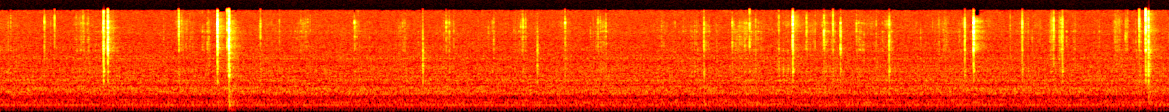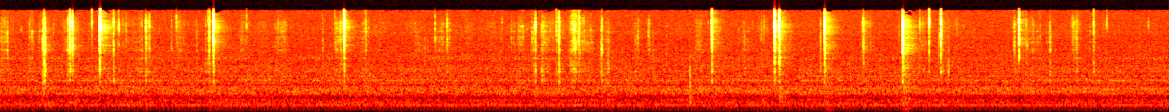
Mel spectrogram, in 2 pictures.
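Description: Steel lock pick working the pins of a Sargent six-pin cylinder under light tension from a tension wrench: scattered, irregular small metallic clicks and ticks as the pick lifts the pin stacks, over a steady low hum.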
